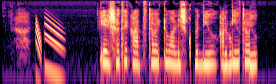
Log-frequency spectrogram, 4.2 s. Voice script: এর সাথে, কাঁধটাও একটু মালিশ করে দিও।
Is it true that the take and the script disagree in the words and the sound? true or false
true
